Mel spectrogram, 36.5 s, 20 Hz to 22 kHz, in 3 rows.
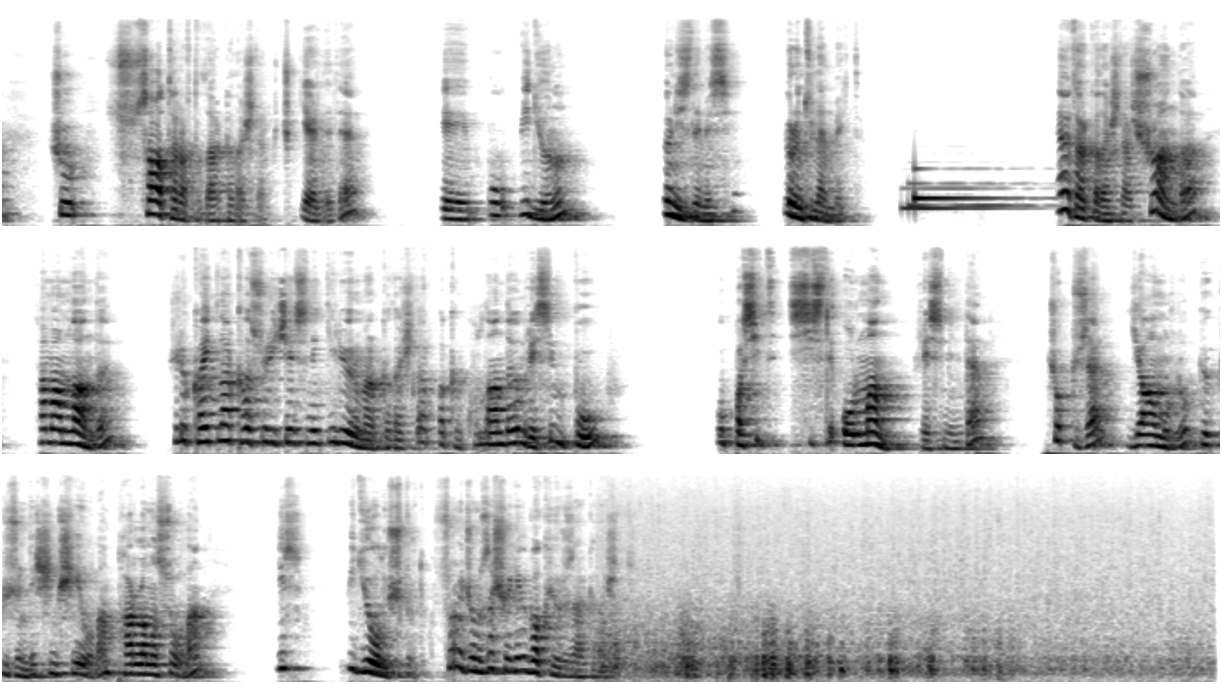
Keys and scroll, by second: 17.5 Return.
